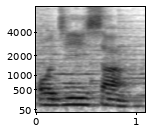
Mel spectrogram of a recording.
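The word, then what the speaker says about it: お祖父さん: Sofu atau oji-san. Oji-san, i-nya 2. Oji-san. Jadi dipanjangkan. Bacanya dipanjangkan. Oji-san.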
